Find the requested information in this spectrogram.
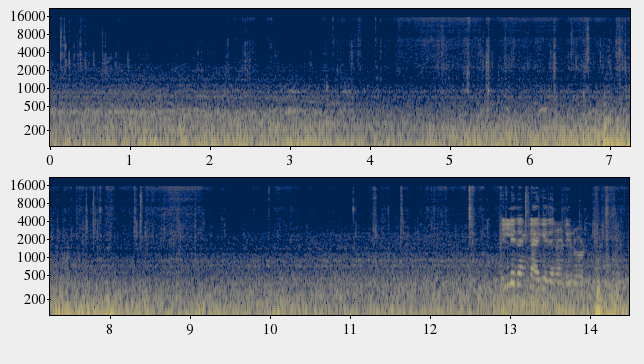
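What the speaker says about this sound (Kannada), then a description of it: "ಇಷ್ಟೊತ್ತಾಗಿ ನೋಡಿ ಒಂದು ಗಾಡಿ ಸಿಕ್ತು." A vehicle rumbles along a broken rural road in Coorg, its low engine noise steady and moderately close throughout, with a faint rattle near the end.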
